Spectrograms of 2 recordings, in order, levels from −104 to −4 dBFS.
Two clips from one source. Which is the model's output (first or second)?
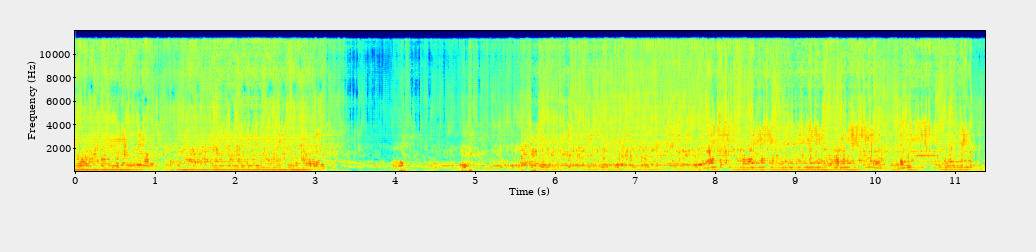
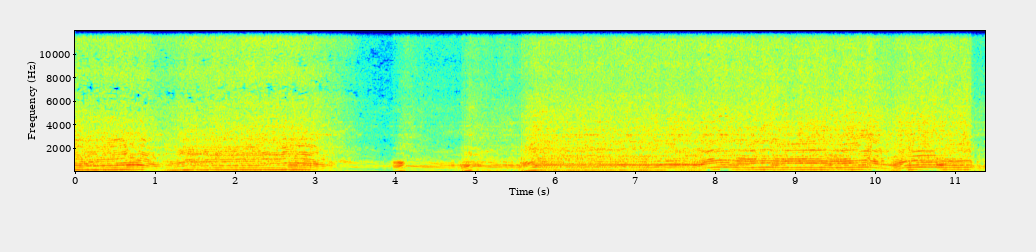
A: first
